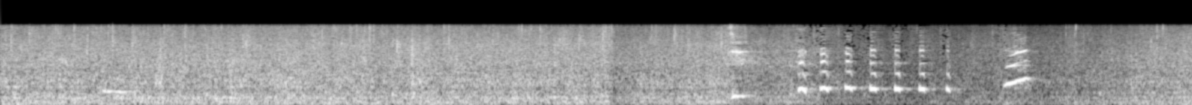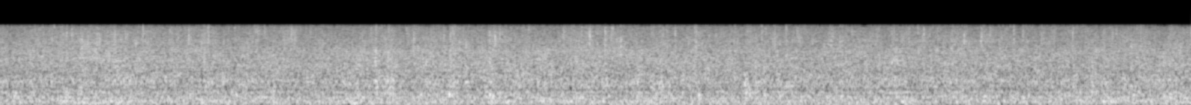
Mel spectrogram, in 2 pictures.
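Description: Heavy rain pouring steadily onto a stone-flagged yard. About five seconds in the rain dips for a moment under a quick run of about six short, high-pitched voice sounds, then a brief rising one.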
